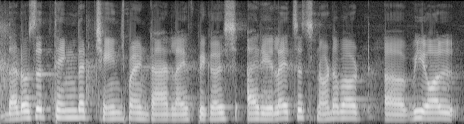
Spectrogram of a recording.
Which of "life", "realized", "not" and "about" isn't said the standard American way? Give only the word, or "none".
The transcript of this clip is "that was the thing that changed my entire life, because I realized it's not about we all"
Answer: realized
